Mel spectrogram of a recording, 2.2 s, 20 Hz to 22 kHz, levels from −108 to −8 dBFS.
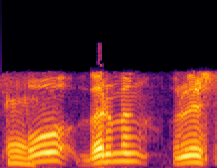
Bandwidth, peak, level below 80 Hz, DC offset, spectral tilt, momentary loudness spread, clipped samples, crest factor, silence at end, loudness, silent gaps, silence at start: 4.3 kHz; 0 dBFS; -58 dBFS; under 0.1%; -3.5 dB/octave; 9 LU; under 0.1%; 16 dB; 0 s; -17 LUFS; none; 0.05 s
